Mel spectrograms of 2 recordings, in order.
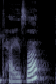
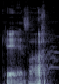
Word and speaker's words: Caesar: Das Wort Kaiser kommt übrigens auch von Caesar, das zeitgenössisch wohl mehr wie das Wort Kaiser, so vielleicht ein bisschen wienerisch, Kaiser, ausgesprochen wurde.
